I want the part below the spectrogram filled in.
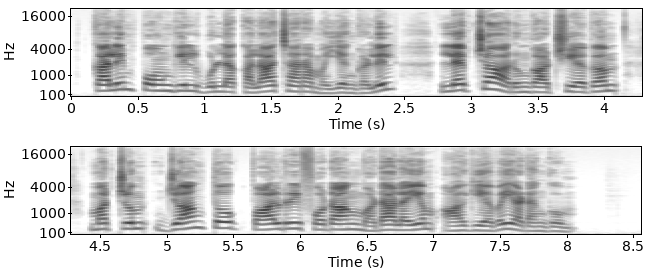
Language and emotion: Tamil, neutral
